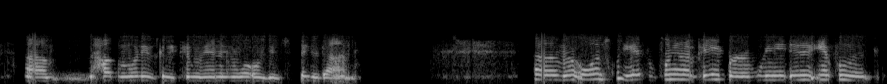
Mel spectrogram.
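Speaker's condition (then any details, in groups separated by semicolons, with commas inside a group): Cerebral palsy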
